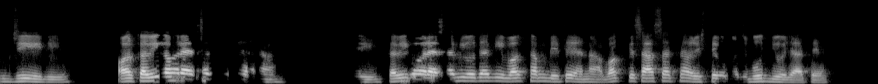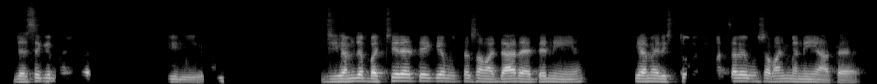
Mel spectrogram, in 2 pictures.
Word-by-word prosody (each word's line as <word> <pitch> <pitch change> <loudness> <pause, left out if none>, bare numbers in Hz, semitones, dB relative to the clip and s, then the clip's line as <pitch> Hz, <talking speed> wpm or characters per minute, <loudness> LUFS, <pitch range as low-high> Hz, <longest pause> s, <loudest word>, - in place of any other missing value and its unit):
जी, 135 0 -1
जी 115 -1 -7 0.6
और 140 +2 +6
कभी-कभार 180 +3 +6
ऐसा 165 -1 +5
भी - - -10
होता - - -16 0.2
है 115 - -8
ना - - -14 0.8
जी, 115 -1 -7 0.2
कभी-कभार 155 +3 +4
ऐसा 150 +3 +4
भी 170 - -3
होता 165 0 +2
है 165 - +3
कि 160 0 -4
वक़्त 150 +2 +1
हम 155 -1 -1
देते 140 +2 -1
हैं 125 - -3
ना, 120 -1 -5
वक़्त 135 +4 -2
के 150 - -2
साथ-साथ 150 +1 +1
ना 155 -2 0
रिश्ते 130 +2 -2
वो 140 - -3
मज़बूत 130 +4 -3
भी 125 - -5
हो 115 - -1
जाते 105 -2 -2
हैं। 100 0 -9 0.7
जैसे 130 +4 -1
कि 150 +1 -2
बचपन 145 - -9 0.8
जी, 125 - -5
जी। 110 -1 -7
हम - - -12 1.0
जी, 130 +2 -4
हम 140 +2 +3
जब 155 -2 +2
बच्चे 140 +4 +3
रहते 160 0 +4
हैं 150 -1 -1
कि 155 - -2
हम 150 - +1
उतने 135 +1 -6
समझदार 135 -1 +2
रहते 130 0 +1
नहीं 125 -3 -5
हैं 130 +3 -10 0.5
या 140 - +4
हमें 140 0 0
रिश्तों 130 +3 -4
का 150 - -33
जो 135 - -20
मतलब 150 +3 0
है 150 - +4
वो 140 -1 -4
समझ 135 0 -2
में 135 -2 -4
नहीं 125 -1 -3
आता 105 -1 -3
है। - - -13
140 Hz, 220 wpm, -21 LUFS, 125-150 Hz, 1.0 s, और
